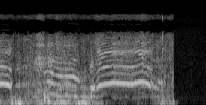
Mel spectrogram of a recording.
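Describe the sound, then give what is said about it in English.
A goat lets out a loud, drawn-out scream that sounds almost human, its pitch wavering for about three seconds before cutting off abruptly. It is clear, with no other sounds. “It is the screaming goat.”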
